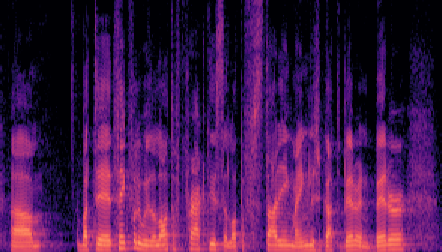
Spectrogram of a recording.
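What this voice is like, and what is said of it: Hebrew-accented English. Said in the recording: “My accent got better, not perfect. This is me really trying, by the way... there are still sounds that I just really struggle saying, like the TH sound. We don't have it in Hebrew... The R sound, I just can't do it”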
